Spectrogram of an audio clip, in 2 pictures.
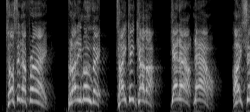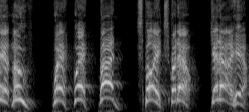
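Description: An actor playing a frantic, aggressive grunt soldier in a shooter game, yelling clipped, urgent battlefield callouts. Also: male voice, extremely high pitch, gravelly, distant mic, full character voice. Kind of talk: shouted combat barks for a shooter game.

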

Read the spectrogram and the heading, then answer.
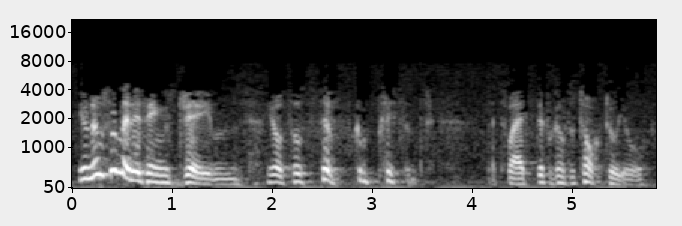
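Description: An actress playing a chatty, self-satisfied middle-aged spinster who fancies herself a sleuth, in a 1930s radio drama. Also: female voice, low-pitched, sing-song, normal speed, slight background noise. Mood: smug, needling. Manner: gossipy, opinionated. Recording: muffled, narrowband 1930s radio broadcast.

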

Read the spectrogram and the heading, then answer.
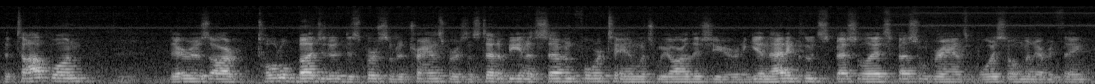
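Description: A man plainly walks a board through budget handouts, pitch sitting in the middle of the range. He sounds far from the microphone in a roomy, echoing meeting hall. A faint hum runs underneath him. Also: flat delivery, moderate pace. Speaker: school business official presenting budget. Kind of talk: explaining figures at a school board meeting. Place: large meeting room with fluorescent lights. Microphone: far room camera. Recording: echoey room, distant mic, faint hum.

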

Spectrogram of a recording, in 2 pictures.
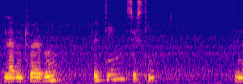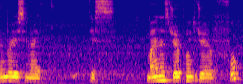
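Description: A man with a Korean accent, a native Korean speaker, slowly working through calculations aloud at a desk in his room, hesitant, with many pauses and fillers. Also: mid-range voice, mellow, a little hiss or hum, low-quality recording. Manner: slow and hesitant, full of pauses and fillers, reading numbers aloud. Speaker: hobby mechanic explaining engine work. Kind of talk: thinking-aloud tutorial. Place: small room at home.

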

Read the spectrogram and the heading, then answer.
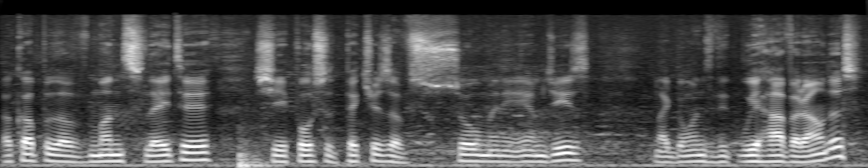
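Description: A man's voice: fairly low pitch, fairly even intonation, normal speed, dark tone. A man in his thirties from Egypt telling a story hesitantly, with many restarts, in a casual interview. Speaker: car enthusiast.

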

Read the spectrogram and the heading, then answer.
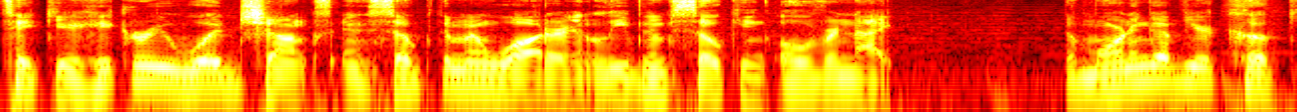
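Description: A man giving casual, relaxed step-by-step cooking instructions as a voice-over. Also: fairly low pitch. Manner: casual, relaxed instruction with "you're gonna wanna". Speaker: family member demonstrating a recipe.

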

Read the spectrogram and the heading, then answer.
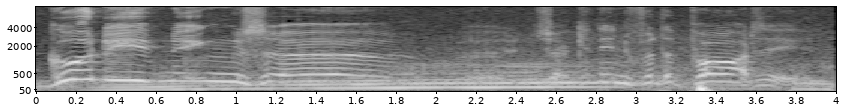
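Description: High-pitched banquet attendant played by a man. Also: huge pitch swings, takes it slowly, heavy background noise, heavily acted. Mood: eager. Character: obliging male banquet hall attendant. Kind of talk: old-time radio acting.

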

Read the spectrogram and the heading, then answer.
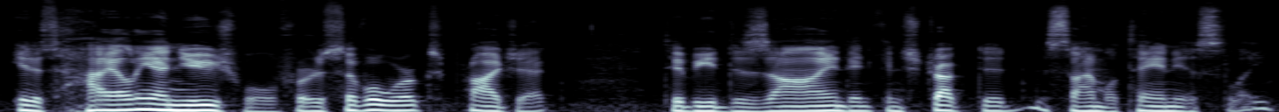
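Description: A man's voice: lowish voice, moderate pace, fairly bright tone. A man narrating a drone video as a read-aloud factual voice-over, with occasional slips and restarts. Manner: reads a factual text, with small slips and restarts.

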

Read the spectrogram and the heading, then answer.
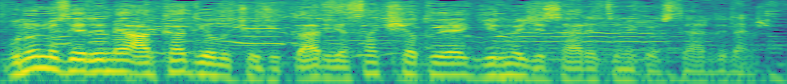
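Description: A man's voice: on the low side, animated, quick pace. A man giving scripted narration for a dubbed cartoon. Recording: TV narration over music.

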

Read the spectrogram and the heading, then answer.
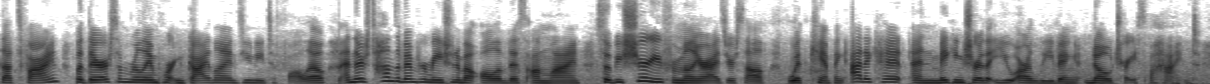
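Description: A woman's voice: mid-range voice, a bit bright, muffled recording, a little hiss or hum. Upbeat young woman giving van-life tips. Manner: upbeat, earnest advice-giving. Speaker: travel vlogger. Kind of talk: casual explainer to camera. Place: inside a camper van and outdoors in a forest campground. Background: faint ambience, a river rushing nearby.

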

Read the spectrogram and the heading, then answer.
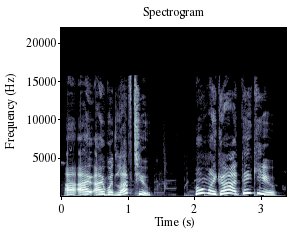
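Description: A woman voicing an earnest, modest young actress in a story roleplay, with a halting, gushing manner. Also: high voice, big pitch swings, no room sound, soft background music, pitched above the performer's own voice. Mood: overjoyed.

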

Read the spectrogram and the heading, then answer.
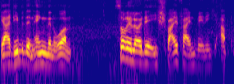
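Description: A man's voice: mid-range voice, brisk, low-quality recording. A man hosting a nostalgic video with chatty, rambling voice-over commentary and personal anecdotes, often chuckling as he goes. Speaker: host of a collectors' nostalgia video channel.

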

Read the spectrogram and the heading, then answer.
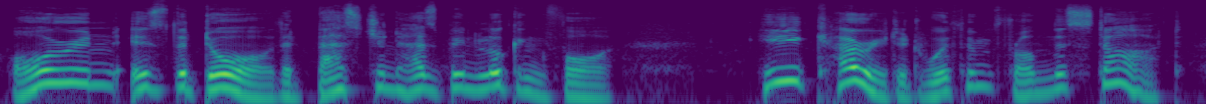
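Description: A man voicing a wise, joyful luck dragon in a storybook, speaking slowly and solemnly with great deliberation. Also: on the high side, very animated, a little mellow, no room sound, voice pushed up. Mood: solemn, measured. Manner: slow, solemn, deliberate delivery.

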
